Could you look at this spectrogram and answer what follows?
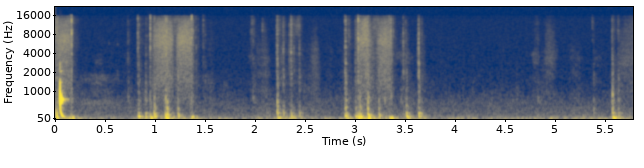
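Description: Computer keyboard keys being typed in four short bursts of clicks with silent pauses between them. A short, sharp, louder sound comes at the very start.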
